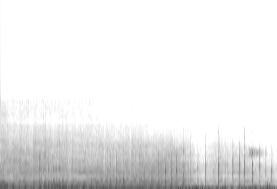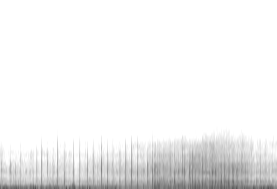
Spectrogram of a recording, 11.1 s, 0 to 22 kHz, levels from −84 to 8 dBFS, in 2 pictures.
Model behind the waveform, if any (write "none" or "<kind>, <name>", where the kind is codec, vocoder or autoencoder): codec, SNAC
